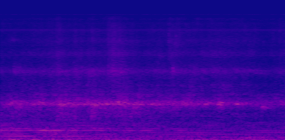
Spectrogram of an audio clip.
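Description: Steady faint background hum and hiss, with no speech: the room and recording noise of a screen-recorded narration.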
